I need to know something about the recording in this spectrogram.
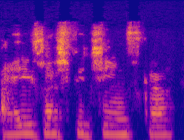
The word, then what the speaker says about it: Ayishah Świecińska: Just to give you guys a challenge in how to pronounce it. So I'm going to say it as it is, Ayishah Świecińska.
